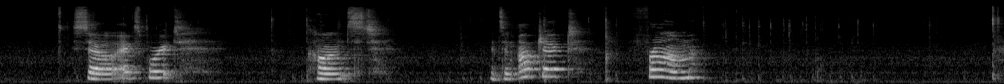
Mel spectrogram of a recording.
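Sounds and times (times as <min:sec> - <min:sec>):
speech: 0:00.8 - 0:02.0, 0:03.2 - 0:03.9, 0:04.9 - 0:05.9, 0:06.5 - 0:07.1
computer keyboard typing during a programming demo: 0:02.6 - 0:03.2, 0:04.3 - 0:05.0, 0:05.8 - 0:06.3, 0:07.0 - 0:10.0.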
